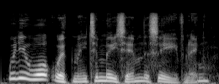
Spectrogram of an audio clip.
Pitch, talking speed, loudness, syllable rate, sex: 155 Hz, 275 wpm, -15 LUFS, 6.0 syllables/s, male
